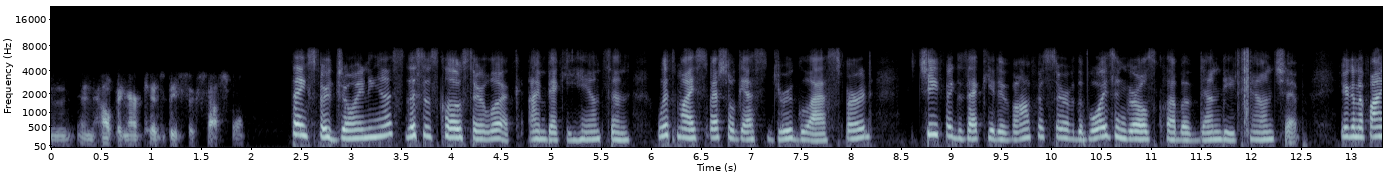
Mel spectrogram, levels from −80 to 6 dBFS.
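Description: From the start the speech carries AMR wideband (HD Voice) codec damage: a rough, raspy buzz typical of the lowest mode, which fits 6.6 kbit/s. A spectrogram shows a hard ceiling at 7.2 kHz, with smeared, noise-like energy replacing fine detail near the top.

From 11.77 to 11.98 s, cable scratch noise breaks in as a brief rustling scrape, only slightly quieter than the speech. It is likely a worn connector shifting. The waveform shows dense, jagged spikes, and the spectrogram shows a ragged broadband smear.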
